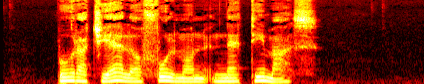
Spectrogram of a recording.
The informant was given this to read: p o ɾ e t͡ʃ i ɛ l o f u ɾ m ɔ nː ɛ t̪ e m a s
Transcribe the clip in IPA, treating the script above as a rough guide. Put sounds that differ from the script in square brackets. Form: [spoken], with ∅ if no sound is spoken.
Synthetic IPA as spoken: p [u] ɾ [a] t͡ʃ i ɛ l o f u [l] m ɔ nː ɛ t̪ [i] m a s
